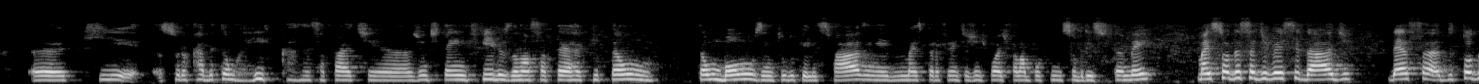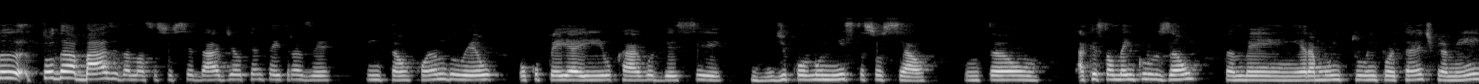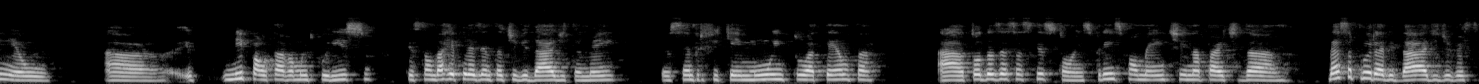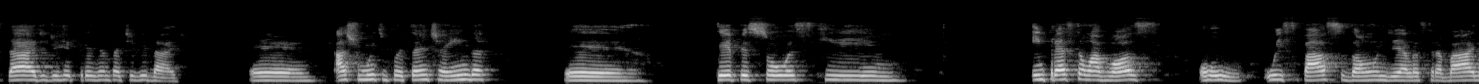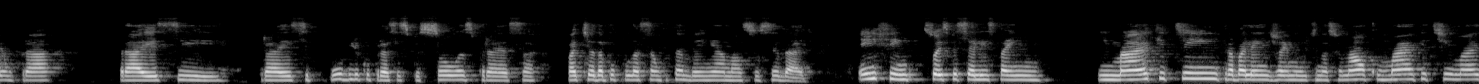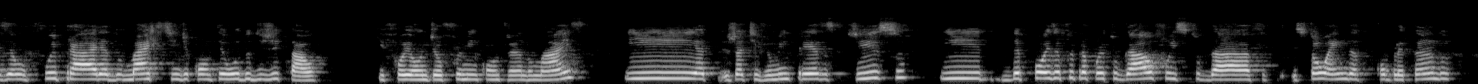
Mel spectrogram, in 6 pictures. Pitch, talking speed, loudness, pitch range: 215 Hz, 130 wpm, -16 LUFS, 200-230 Hz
